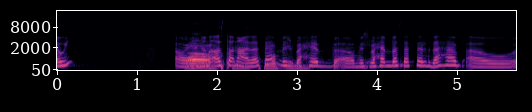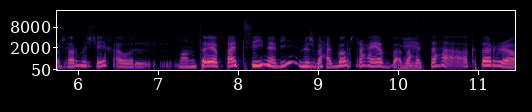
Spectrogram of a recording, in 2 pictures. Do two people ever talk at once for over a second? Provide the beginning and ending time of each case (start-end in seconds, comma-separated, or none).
1.6-3.2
